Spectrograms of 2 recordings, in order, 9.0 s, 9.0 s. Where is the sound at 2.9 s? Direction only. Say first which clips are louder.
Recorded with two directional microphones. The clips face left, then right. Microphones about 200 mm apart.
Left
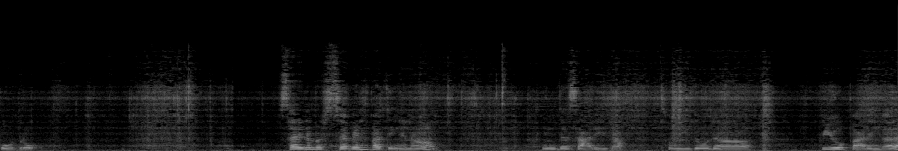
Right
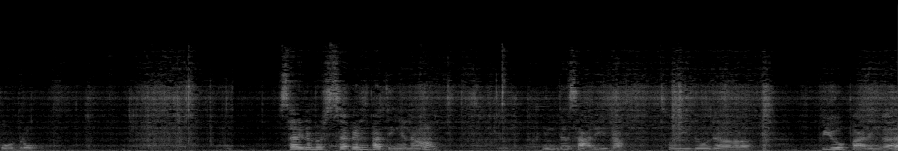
Left 3 dB; 50° left (ahead or behind).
